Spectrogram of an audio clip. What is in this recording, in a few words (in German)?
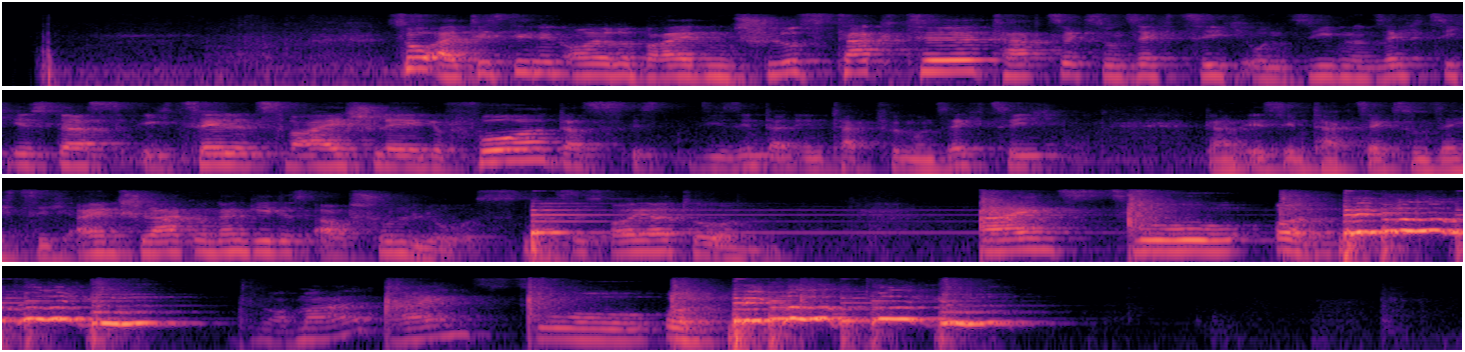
BN Alt atempo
